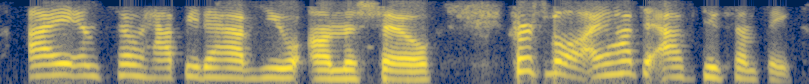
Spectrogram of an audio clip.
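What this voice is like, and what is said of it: Congested, stuffed-up voice. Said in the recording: “I have a little cold, so I'm a little stuffed up”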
